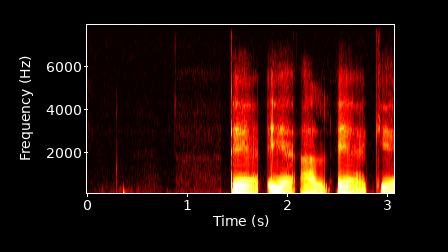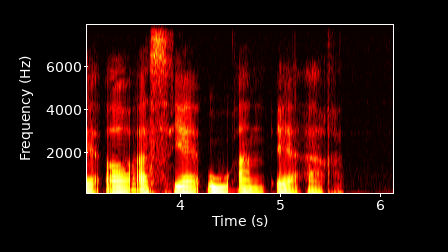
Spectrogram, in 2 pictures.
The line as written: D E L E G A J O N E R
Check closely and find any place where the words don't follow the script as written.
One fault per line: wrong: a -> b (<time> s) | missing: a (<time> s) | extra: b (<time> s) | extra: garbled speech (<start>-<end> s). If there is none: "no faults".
extra: S (3.6 s)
